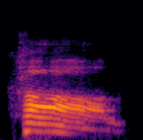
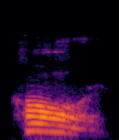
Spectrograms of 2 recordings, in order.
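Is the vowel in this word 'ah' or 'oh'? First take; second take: ah; oh. First: The vowel is an open 'ah' sound. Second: The vowel is a rounded 'oh' sound. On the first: The speaker calls it wrong. "most people would see this and pronounce this with the ah" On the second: The speaker calls it right. "making it sound oh"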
